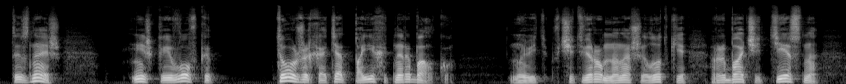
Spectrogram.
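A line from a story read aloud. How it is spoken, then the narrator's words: Bewildered younger boy. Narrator (Russian): растерянно произнес младший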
